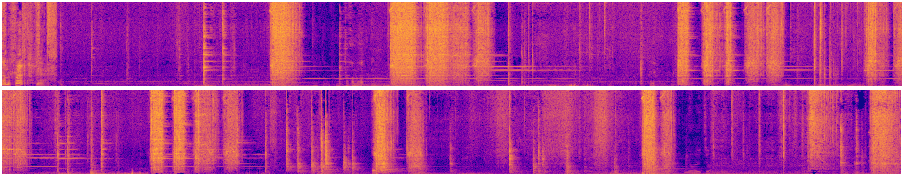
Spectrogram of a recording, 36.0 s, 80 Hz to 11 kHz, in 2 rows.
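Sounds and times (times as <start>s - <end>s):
ratchet wrench clicking: 13.5s - 15.6s, 33.6s - 35.9s.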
